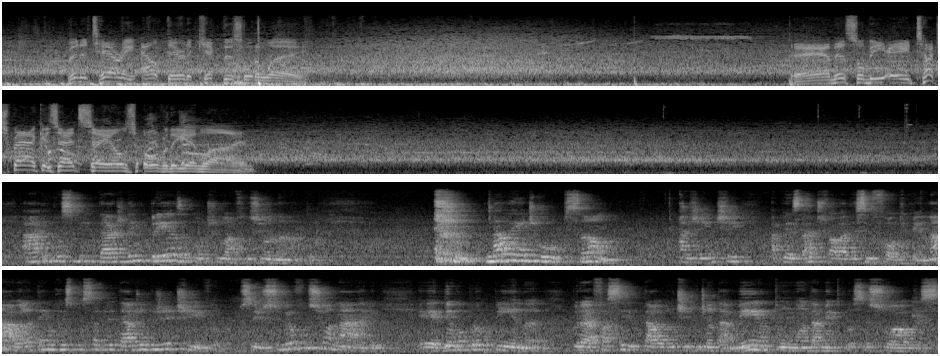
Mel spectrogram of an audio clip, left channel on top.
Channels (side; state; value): both; different; correlation 0.00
